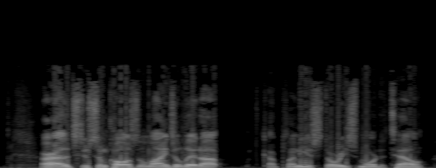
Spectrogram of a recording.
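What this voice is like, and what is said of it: New York accent. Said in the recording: “He talks like me. I talk like him. ... That's a New York accent. That's a Far Rockaway accent.”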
